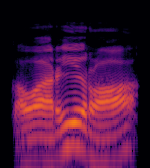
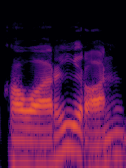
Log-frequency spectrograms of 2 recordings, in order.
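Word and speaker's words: قواريرا: Kalau dibaca tanpa tanwin kan bacanya kawarir jadinya. Tapi kalau membacanya dengan kawariron yang pertama, kan yang kedua juga sama. Bacanya kawariron agar sesuai.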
